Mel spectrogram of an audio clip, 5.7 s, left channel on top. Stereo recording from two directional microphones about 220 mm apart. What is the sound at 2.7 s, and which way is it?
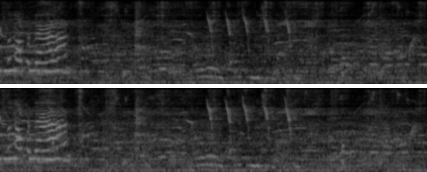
Bird, 40° right (ahead or behind).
